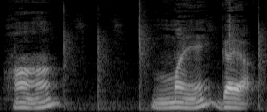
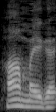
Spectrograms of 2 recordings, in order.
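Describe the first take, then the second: First: हाँ, pause, then मैं गया said slowly; slow teacher's model of हाँ मैं गया; slow, split demo. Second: Said in the usual way. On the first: Shown as a demonstration. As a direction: break the answer apart for students. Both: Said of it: "Yes, I went".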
